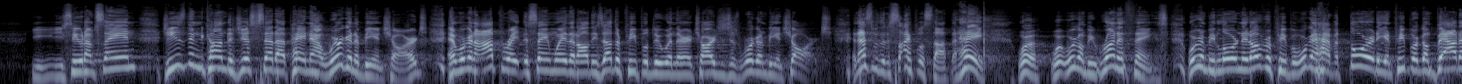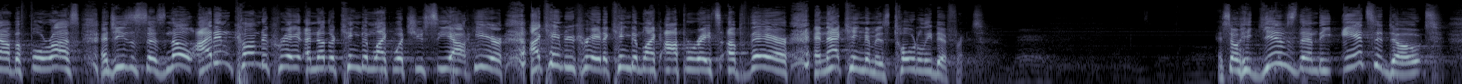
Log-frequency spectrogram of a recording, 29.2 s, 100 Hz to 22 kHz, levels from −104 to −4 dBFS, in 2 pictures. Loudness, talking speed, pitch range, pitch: -40 LUFS, 250 wpm, 230-290 Hz, 260 Hz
